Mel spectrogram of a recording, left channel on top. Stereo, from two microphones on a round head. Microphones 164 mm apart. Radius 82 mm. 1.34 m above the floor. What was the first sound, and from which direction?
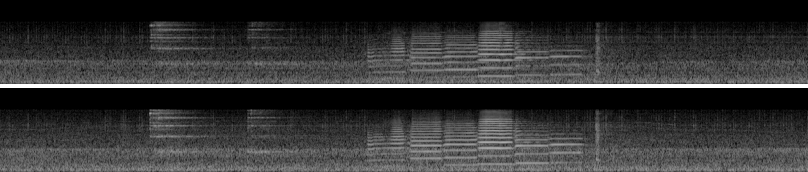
Cutlery clinking, 65° right (ahead or behind).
